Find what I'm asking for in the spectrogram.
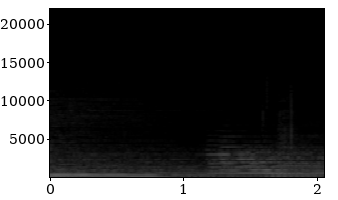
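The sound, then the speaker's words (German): Church bells of the parish church of St Peter in Wiebelsheim ring with loud, sustained, humming tones that thin out after about a second, leaving a softer lingering resonance. “Und das hier sind die Glocken der Pfarrkirche in Wiebelsheim.”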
